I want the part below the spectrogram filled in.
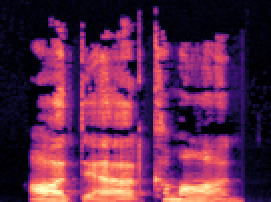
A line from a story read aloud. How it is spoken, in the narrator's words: Arthur groans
